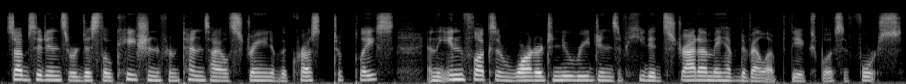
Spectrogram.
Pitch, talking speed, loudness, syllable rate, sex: 185 Hz, 185 wpm, -18 LUFS, 5.7 syllables/s, female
